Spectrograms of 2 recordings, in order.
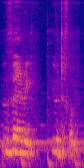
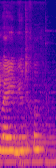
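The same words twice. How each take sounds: First: Very begins with a V sound, teeth on lip. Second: Very begins with a rounded-lip W-like sound. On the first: The speaker calls it right. "cut your above teeth on the lower lip" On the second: The speaker calls it wrong. "That sounds weird"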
